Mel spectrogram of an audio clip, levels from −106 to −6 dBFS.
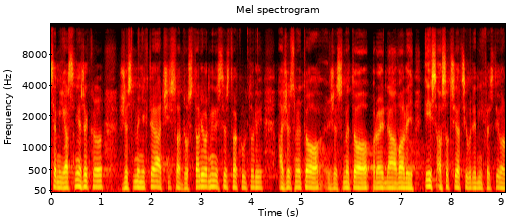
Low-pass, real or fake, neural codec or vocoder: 14.4 kHz; fake; codec, 44.1 kHz, 7.8 kbps, DAC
